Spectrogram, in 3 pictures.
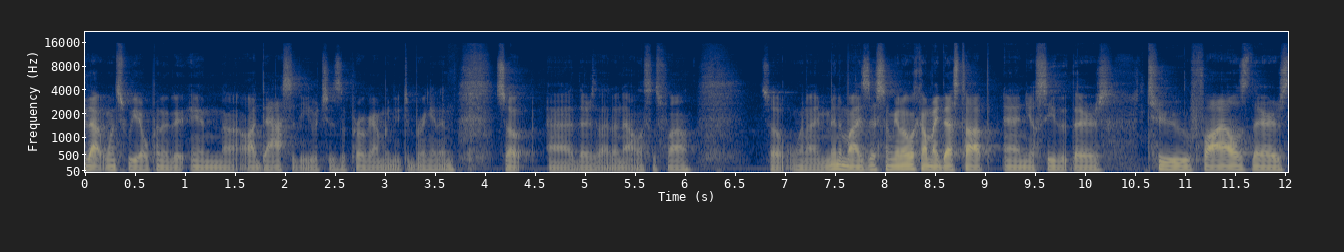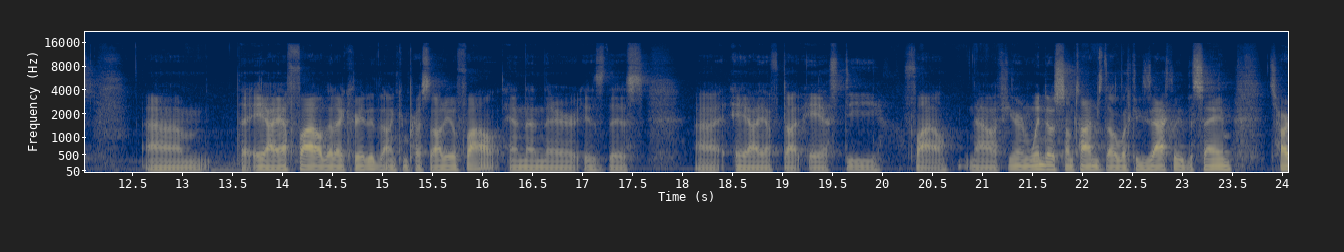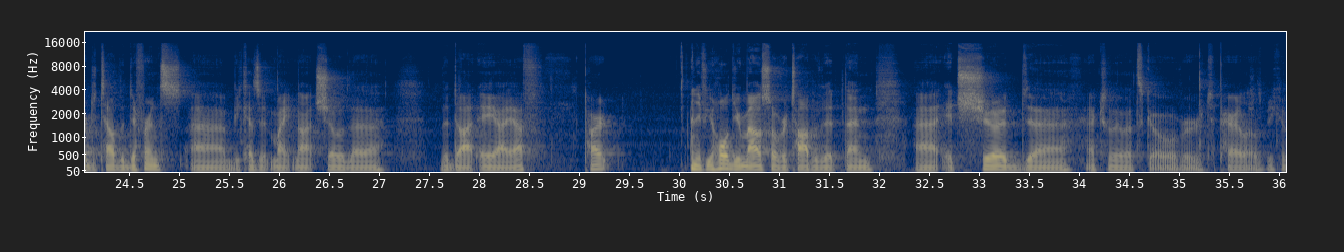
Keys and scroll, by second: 7.3 super+h.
